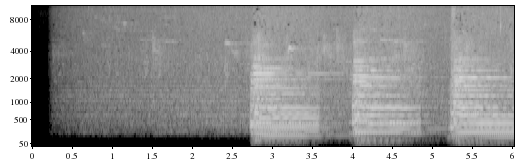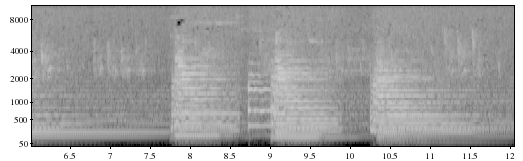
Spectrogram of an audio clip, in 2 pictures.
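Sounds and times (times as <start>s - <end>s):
faint hiss-like noise: 0.2s - 12.0s.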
